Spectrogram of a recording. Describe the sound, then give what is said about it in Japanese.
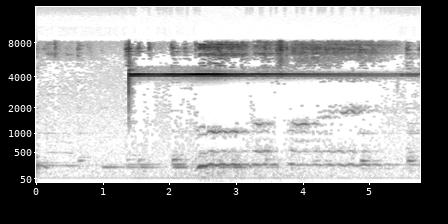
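Two tuning forks struck against each other give a sharp strike, then a sustained, pure, high ringing tone with fainter lower partials that slowly fades over several seconds. “まずは音叉と音叉を鳴らした時の音です。”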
